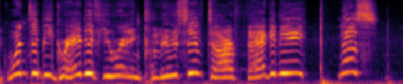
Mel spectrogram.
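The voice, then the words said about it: Weird cartoonish character voice, poorly done. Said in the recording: “I gave him a weird Jar Jar Binks voice ... Not a very good Jar Jar Binks impression either”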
